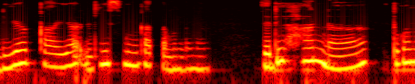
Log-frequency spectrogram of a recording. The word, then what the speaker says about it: 한: Bukan Hana, tapi dia nyebutnya Han, cuman Han aja.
